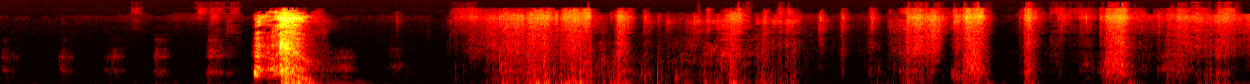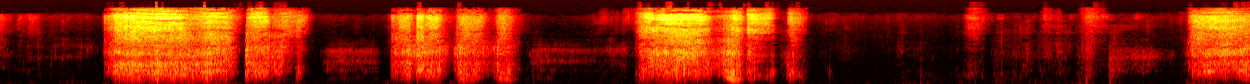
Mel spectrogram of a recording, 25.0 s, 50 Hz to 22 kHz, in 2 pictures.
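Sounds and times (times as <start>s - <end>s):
person sneezing loudly: 2.6s - 3.3s
sniffs and breaths: 13.6s - 20.6s, 22.1s - 25.0s.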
